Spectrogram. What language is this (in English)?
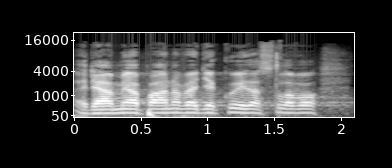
Czech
